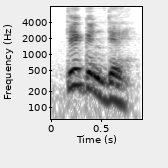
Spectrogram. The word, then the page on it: tegynde: Xyzyl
